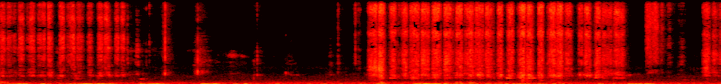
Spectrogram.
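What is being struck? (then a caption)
Paper sheet on a wooden table, rubbed with a coloured pencil. A yellow pencil colors a thin paper coloring page resting on a wooden table, making continuous rubbing and scratching strokes. Bright, papery scratch bursts rise and fall in quick back-and-forth runs over a low, soft rumble, with brief quieter pauses between passes.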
